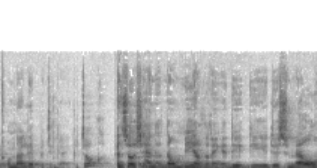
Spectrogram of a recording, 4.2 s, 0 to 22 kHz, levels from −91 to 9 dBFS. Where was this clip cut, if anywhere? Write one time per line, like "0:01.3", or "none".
0:01.5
